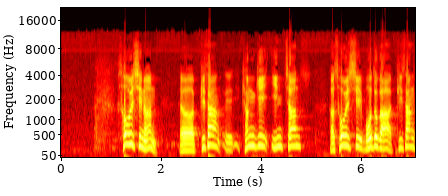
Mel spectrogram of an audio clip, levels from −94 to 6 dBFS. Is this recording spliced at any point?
yes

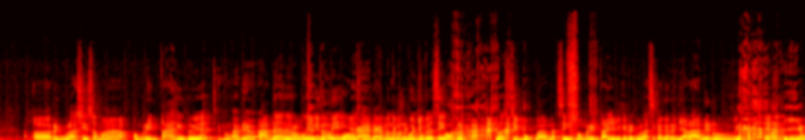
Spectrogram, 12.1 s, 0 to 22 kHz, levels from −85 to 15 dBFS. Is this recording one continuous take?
yes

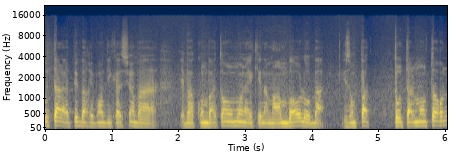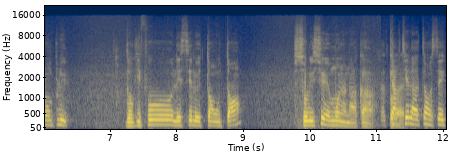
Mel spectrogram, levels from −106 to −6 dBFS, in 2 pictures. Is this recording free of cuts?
no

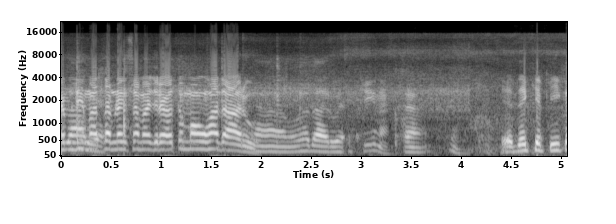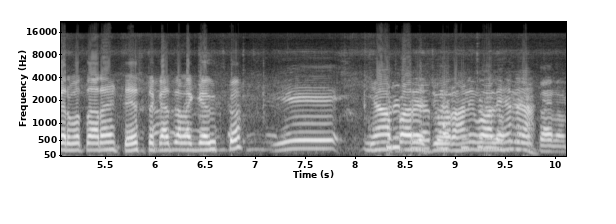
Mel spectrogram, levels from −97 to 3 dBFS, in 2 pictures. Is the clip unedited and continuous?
yes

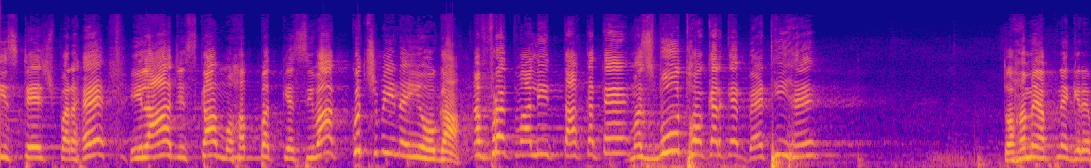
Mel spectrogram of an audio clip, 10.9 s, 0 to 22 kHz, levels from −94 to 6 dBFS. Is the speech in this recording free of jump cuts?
no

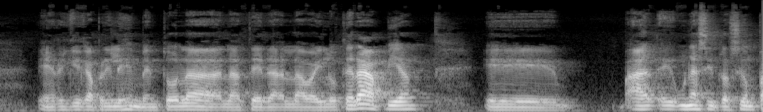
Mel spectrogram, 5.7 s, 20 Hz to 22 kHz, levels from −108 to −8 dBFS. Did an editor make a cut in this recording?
no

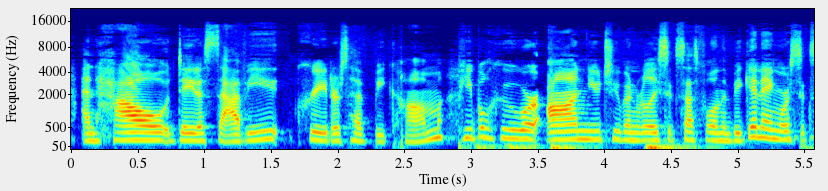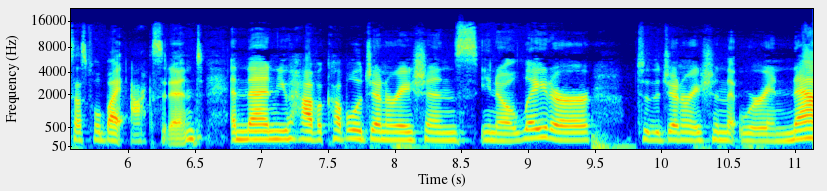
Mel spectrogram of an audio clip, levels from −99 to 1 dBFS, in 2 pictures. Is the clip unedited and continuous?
no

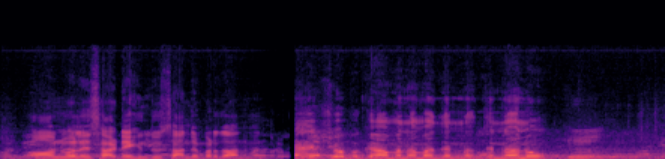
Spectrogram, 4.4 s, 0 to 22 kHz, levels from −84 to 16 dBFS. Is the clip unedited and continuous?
no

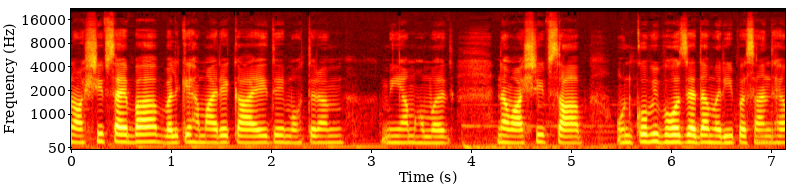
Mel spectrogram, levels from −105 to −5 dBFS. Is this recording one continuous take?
yes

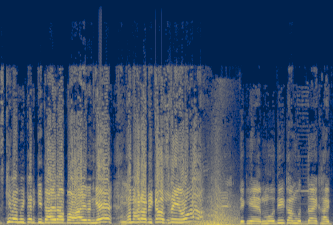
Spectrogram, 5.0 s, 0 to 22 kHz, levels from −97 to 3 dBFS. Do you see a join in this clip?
yes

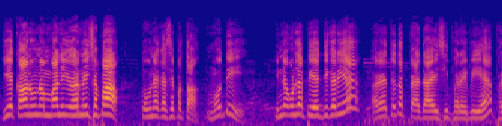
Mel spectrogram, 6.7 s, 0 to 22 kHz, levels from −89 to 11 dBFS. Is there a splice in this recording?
yes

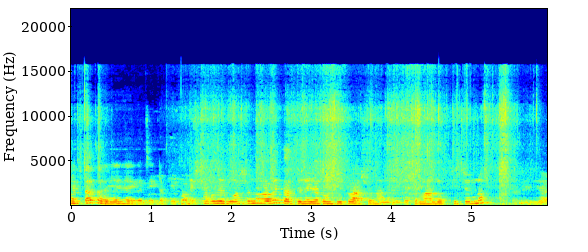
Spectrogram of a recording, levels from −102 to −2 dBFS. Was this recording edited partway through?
yes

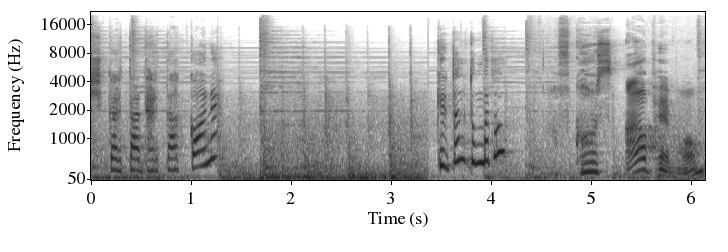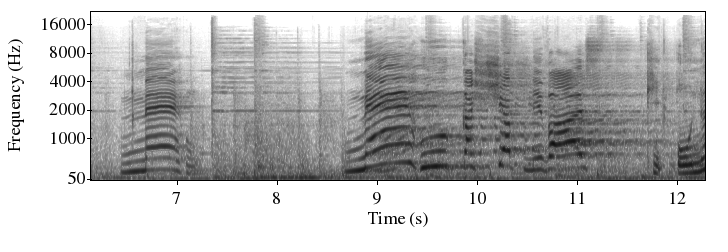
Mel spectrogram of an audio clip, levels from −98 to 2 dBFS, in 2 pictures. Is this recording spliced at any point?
yes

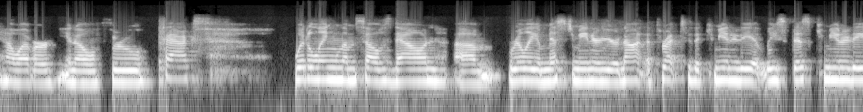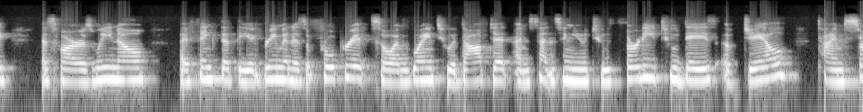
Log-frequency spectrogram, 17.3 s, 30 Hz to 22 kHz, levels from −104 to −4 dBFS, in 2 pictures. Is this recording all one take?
no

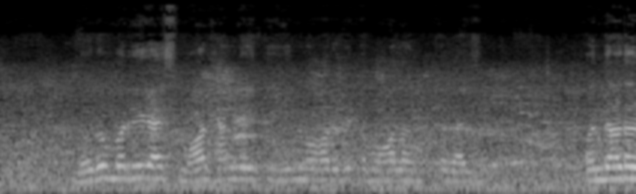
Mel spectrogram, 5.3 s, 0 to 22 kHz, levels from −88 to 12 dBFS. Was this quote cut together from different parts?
no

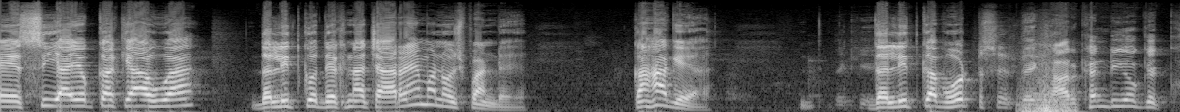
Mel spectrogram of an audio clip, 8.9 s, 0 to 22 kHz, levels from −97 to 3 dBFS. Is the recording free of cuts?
no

